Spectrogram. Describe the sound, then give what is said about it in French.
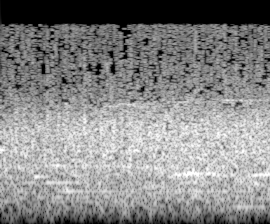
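A film festival audience applauds steadily as Luc Jacquet's film La glace et le ciel is presented out of competition at the festival's closing in May, a dense, continuous wash of many hands clapping at an even, fairly loud level throughout, with no voices standing out. “Les festivaliers qui applaudissent à tout rond.”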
